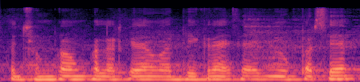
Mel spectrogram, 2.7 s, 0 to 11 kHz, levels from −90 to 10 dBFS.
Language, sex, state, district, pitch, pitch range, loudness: Hindi, male, Haryana, Rohtak, 125 Hz, 120-125 Hz, -16 LUFS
